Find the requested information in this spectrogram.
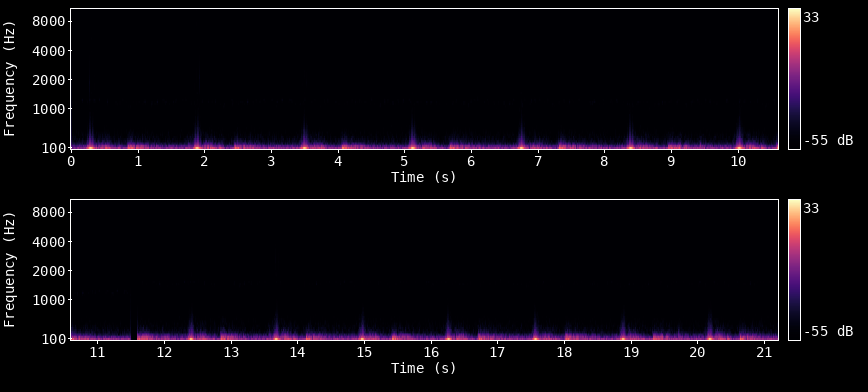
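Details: Heartbeats with a soft rushing sound that starts after the first heart sound and ends before the second, a systolic ejection murmur.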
